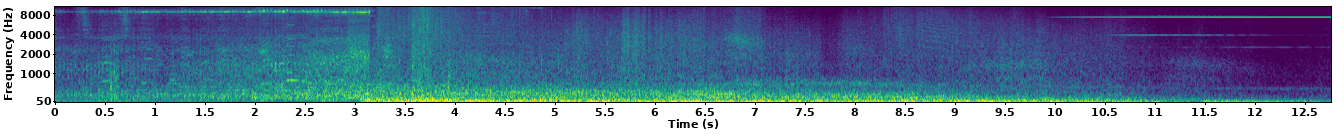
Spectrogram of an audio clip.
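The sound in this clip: Bombing explosions rumble beneath a roaring aircraft, the noise swelling after a few seconds into a dense, continuous wall of low booms and engine roar that slowly eases toward the end.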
